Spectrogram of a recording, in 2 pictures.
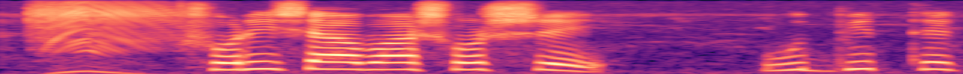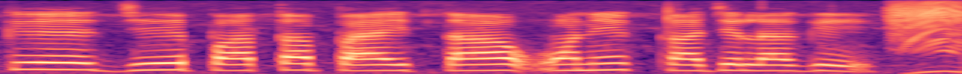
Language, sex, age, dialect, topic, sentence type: Bengali, female, 41-45, Northern/Varendri, agriculture, statement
